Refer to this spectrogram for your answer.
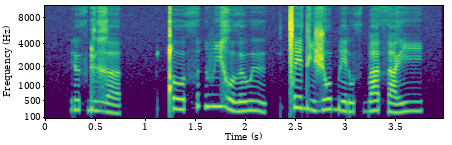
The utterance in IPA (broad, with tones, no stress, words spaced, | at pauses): ɾʉ˨θɖɨ˨ ɣɐ˨ | ǃo˦θ | βi˦ ɣo˨ðɵ˦βɨ˦˨ | ǀe˦di˨ ʒo˦ be˨ɾu˨θba˦θa˨ ɣi˦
